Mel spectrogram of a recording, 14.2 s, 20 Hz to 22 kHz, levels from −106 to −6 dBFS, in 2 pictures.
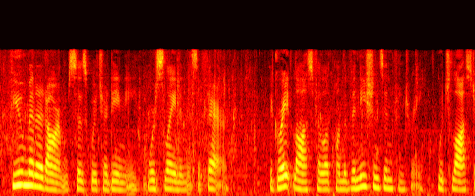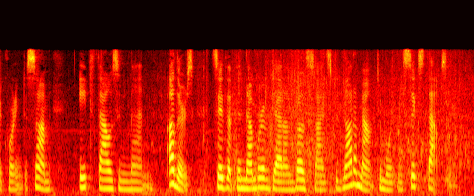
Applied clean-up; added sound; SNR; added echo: none; Waves, surf; 19 dB; none.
